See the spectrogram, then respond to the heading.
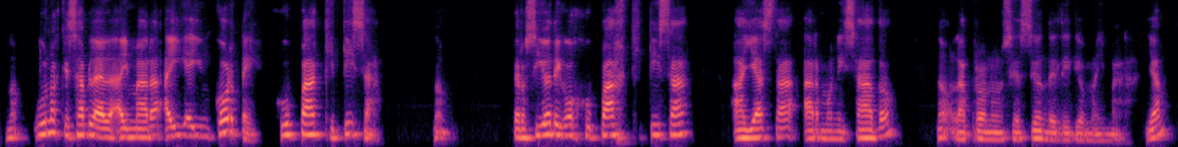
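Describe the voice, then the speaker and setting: A man teaching an online language class, explaining patiently and often checking that students follow. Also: mid-range voice. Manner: slow, patient, checks understanding with "¿ya?" and "¿no ve?".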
